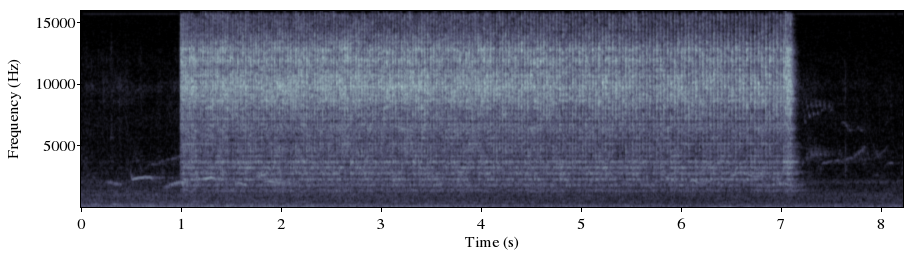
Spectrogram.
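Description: A bicycle wheel's freewheel ticks and whirs as the wheel spins.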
